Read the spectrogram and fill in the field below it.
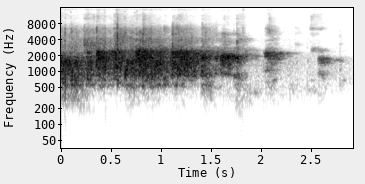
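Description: Classroom group applause for a student named Firda after she demonstrates inner and outer blocks, a dense burst of clapping that thins out and fades over a few seconds.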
